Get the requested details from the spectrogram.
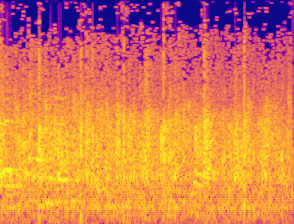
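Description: Sustained audience applause, a dense wash of many hands clapping at a steady, fairly loud level for the whole stretch, with no pause or fade.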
